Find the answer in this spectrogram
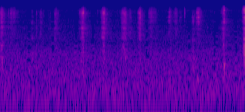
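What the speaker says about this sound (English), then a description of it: "Let me just cut around those edges" Small scissors snip around the edges of a paper bookmark tag in a quiet, steady series of short, crisp cuts, close by.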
